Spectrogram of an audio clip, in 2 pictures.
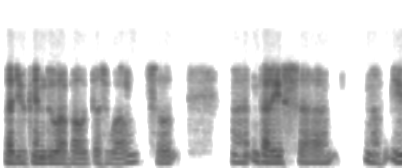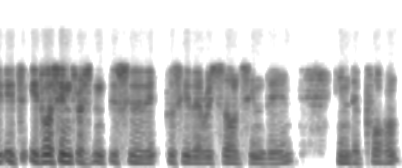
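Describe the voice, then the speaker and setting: A man's voice: mid-range voice, vocal fry, slightly rough, dry recording. A middle-aged man from Peru, presenting a workshop over a video call, hesitant, with many fillers and restarts. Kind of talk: presenting a webinar lecture. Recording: tinny phone-like call audio.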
